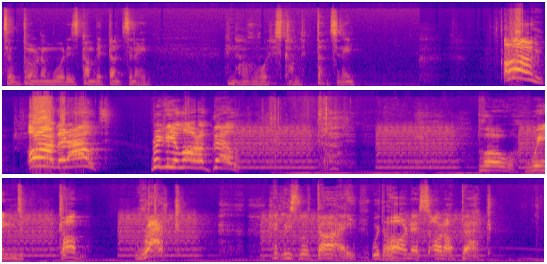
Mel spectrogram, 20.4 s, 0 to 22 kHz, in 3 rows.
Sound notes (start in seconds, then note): 12.1 alarm sounds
